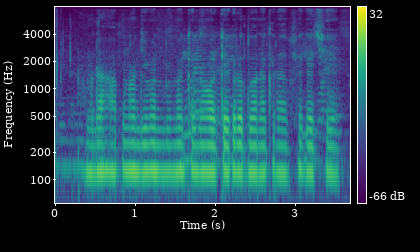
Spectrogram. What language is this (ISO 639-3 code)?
mai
